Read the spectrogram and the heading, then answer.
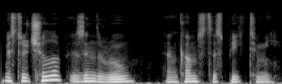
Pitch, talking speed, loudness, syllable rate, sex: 135 Hz, 255 wpm, -15 LUFS, 5.6 syllables/s, male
